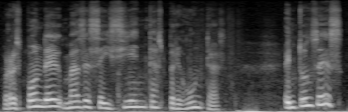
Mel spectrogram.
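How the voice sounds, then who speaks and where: A man's voice: high voice, lively intonation, slow pace, dark tone. A man speaking as an expert guest in a studio interview, explaining with emphasis and often checking that the listener follows. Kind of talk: interview commentary on politics.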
